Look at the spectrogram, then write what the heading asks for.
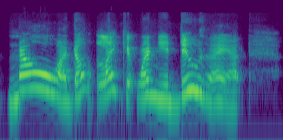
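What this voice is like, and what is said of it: Old lady voice. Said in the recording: “old lady accent ... my old lady accent. It was a little bit of old man and then old lady accent.”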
